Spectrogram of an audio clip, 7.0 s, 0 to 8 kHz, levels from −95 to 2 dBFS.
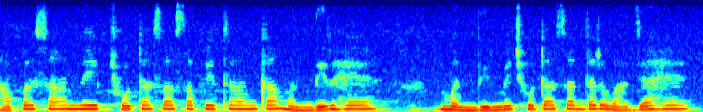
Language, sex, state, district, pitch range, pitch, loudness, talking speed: Hindi, female, Bihar, East Champaran, 230-265 Hz, 255 Hz, -14 LUFS, 145 wpm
